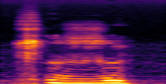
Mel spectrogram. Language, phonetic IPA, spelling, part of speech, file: Adyghe, [ɬʼəʐə], лӏыжъы, noun, Ady-лӏыжъы.oga
- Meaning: old man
